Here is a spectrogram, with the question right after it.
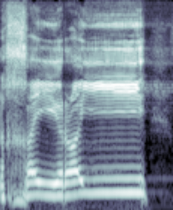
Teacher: khay fathah bertemu ya sukun dilunakkan huruf lin, khairai. Fathah tanwin atau fathatain yang bertemu ya idgham bi gunnah masuk pada huruf ya dan mendengung selama 3 harokat.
